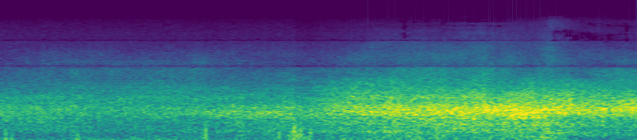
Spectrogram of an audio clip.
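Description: Steady rushing noise of a distant engine passing by, growing louder about three seconds in and staying loud to the end.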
